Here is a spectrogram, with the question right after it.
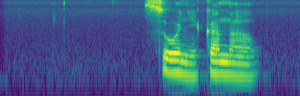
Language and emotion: Russian, sad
